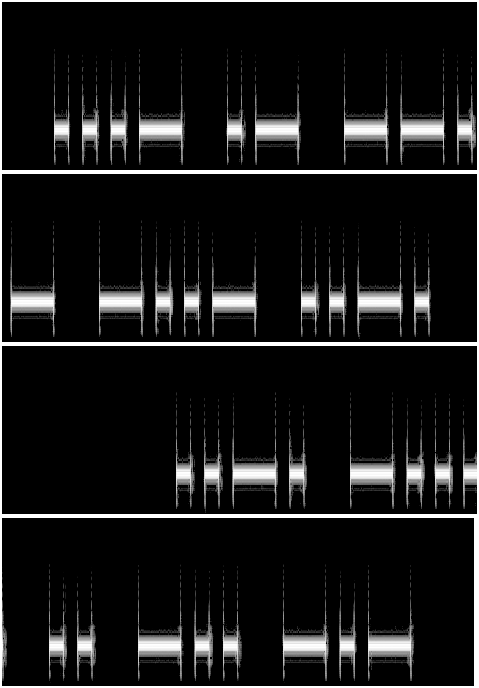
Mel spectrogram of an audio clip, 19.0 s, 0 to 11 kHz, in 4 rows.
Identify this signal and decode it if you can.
Morse code, heard as a keyed tone, about 8 wpm, 800 Hz. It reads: VAQXF FBIDK
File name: LEZIONI / 7 GF9Z / 7 GF 8wpm 3108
